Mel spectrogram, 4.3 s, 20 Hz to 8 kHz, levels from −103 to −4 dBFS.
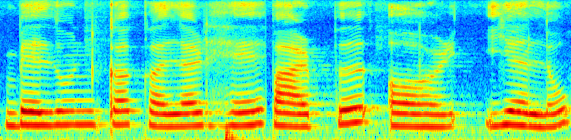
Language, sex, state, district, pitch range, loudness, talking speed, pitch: Hindi, female, Chhattisgarh, Raigarh, 230-255 Hz, -17 LUFS, 110 wpm, 240 Hz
